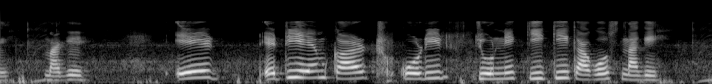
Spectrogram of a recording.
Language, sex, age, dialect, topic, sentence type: Bengali, female, 18-24, Rajbangshi, banking, question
